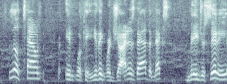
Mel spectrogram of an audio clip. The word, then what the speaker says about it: Regina: Yes, that's the name, Regina, Saskatchewan. The city that rhymes with And- fun.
